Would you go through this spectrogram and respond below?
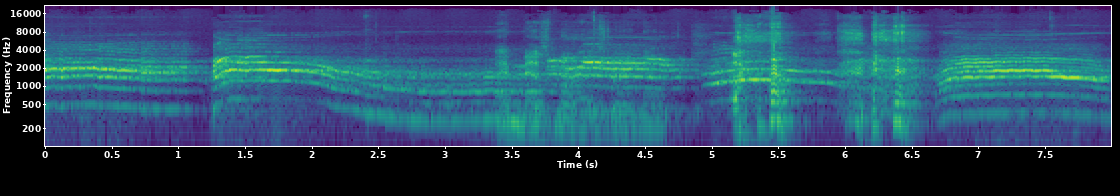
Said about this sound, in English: We got this stupid fucking cat that makes noise.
